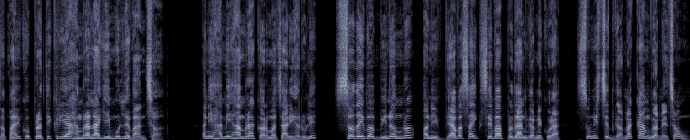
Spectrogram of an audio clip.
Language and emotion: Nepali, happy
